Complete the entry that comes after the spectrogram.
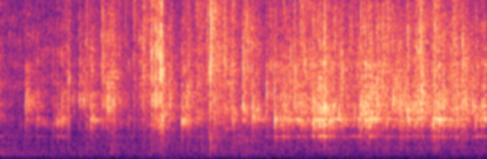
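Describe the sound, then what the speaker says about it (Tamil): Fenugreek, mustard seeds and urad dal crackle and sizzle in hot oil, a steady bright frying hiss with scattered pops and spits running throughout, close and moderately loud with no talking. "எண்ணெய் காஞ்சதுமே கொஞ்சம் வெந்தயம், கம்மியாக போட்டுக்கோங்க வெந்தயம், கொஞ்சமாக கடுகு உளுந்து"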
